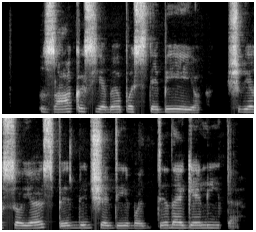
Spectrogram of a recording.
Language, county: Lithuanian, Tauragė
